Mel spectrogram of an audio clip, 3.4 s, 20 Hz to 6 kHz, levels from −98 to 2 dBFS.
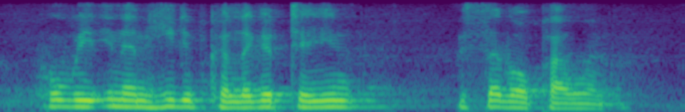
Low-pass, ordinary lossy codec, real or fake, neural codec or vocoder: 5.4 kHz; none; fake; codec, 16 kHz, 1.1 kbps, Voila-Tokenizer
